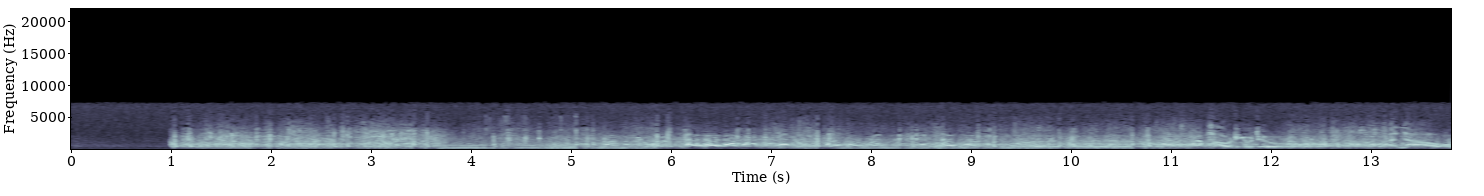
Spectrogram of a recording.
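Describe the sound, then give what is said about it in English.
A car engine starts up suddenly and runs roughly, with a loud, steady rumble and uneven sputtering hums, continuing without a break to the end; the car is one that stalls all the time. “My car seems to stall all the time.”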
